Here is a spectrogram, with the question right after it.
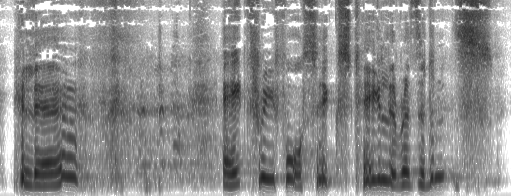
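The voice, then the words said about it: Posh phone voice like Hyacinth Bouquet. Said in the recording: “whenever she answered the phone, she transformed ... or like Hyacinth Bouquet”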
